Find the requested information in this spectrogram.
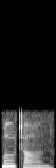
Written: mouton

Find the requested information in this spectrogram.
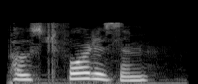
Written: postfordism

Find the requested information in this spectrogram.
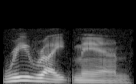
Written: rewrite man

